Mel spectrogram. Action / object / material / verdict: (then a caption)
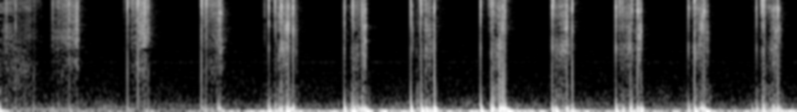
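scrape / solid glass globe paperweight / glass / none. A palm-sized solid clear glass globe paperweight with etched continents is held in the hand and scratched by long acrylic nails. A quick, somewhat uneven series of short, bright scratching strokes sounds over a low background hum.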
